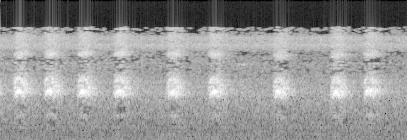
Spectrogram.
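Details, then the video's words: Crow said to be grieving gives a run of about eleven short, harsh caws, some in quick pairs, with brief gaps between groups. "Grieving Crow"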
